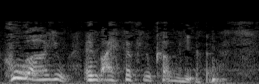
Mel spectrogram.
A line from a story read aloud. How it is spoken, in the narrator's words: the devotees were laughing and were totally in ecstasy, shivering, and they said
